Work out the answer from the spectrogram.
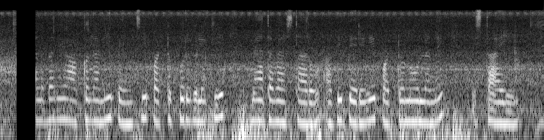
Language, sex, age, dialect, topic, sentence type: Telugu, female, 18-24, Utterandhra, agriculture, statement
